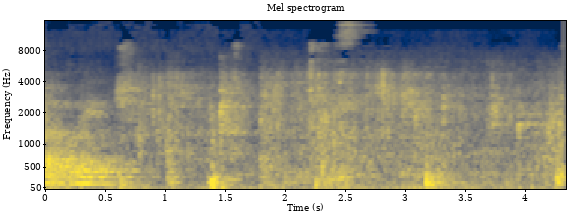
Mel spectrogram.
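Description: Faint, indistinct voices at the start, then room noise with two short soft knocks, about a second and a half in and again about three seconds in.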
